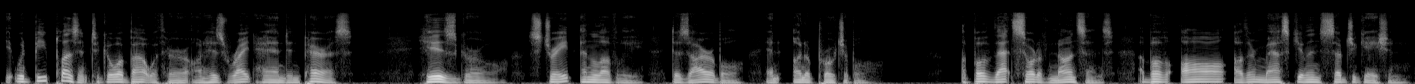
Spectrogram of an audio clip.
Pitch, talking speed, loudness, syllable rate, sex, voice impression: 100 Hz, 135 wpm, -21 LUFS, 5.0 syllables/s, male, masculine, middle-aged, slightly relaxed, powerful, slightly hard, raspy, cool, intellectual, calm, mature, reassuring, wild, lively, slightly kind, slightly modest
